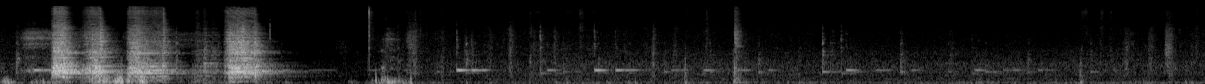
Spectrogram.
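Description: Loud rustling and scraping as the phone is handled and set down, lasting about two and a half seconds. After that it is faint: two sharp knocks, and a faint high note repeating in short pips through most of the rest.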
